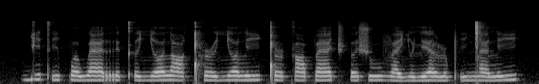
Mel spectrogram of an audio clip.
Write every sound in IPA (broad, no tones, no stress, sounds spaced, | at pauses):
ɡ i tʼ i p ʌ w æ r ɪ kʼ ə ʎ ʌ l ɑ ǃʰ ə˞ ʎ ʌ l i ǃ ə˞ k ɑ p æ t͡ʃʼ ə ʃ u v æ ʎ ʊ lʲ æ ɭ ʊ pʼ i ŋ͡ǀ æ l i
